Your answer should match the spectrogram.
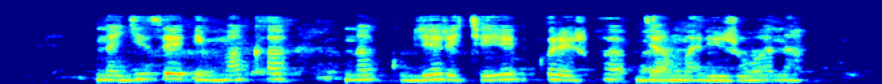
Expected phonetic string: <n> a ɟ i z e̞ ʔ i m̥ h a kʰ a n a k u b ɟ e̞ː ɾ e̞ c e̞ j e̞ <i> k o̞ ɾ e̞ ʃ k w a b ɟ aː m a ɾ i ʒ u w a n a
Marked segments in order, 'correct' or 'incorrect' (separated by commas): correct, correct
